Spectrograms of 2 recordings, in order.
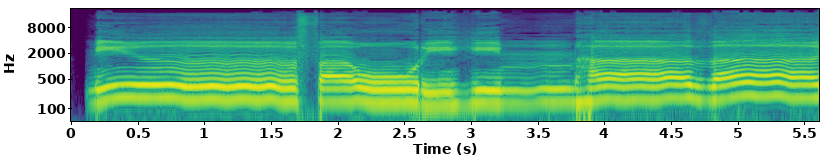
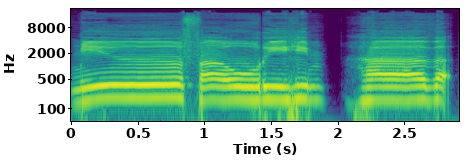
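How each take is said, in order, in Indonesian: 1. Huruf m ditahan halus, dengan dengung nasal yang lembut. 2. Huruf m terputus mendadak, seperti bunyi kaget. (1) "Dia ada sifat tawassut dia. Ha, kemudian dia ada sifat gunnah dia pada mim tu" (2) "bukan kata jelas min faurihim hadha him. Bunyi terkejut gitu"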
